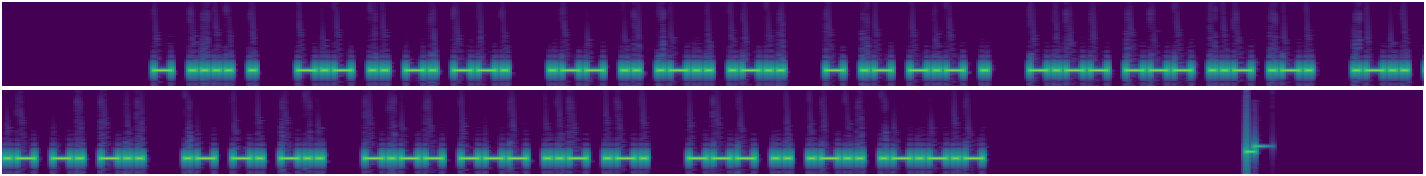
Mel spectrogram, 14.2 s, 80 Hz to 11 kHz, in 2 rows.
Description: Morse code, heard as a keyed tone, about 40 wpm, 700 Hz. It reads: THE KING WILL TAKE YOUR LAND AND YOUR OIL.
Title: Sentences from Top 1000 Words - Review Part 4 - 40wpm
